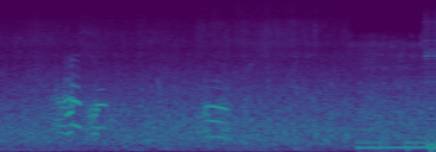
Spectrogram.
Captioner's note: geese calling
